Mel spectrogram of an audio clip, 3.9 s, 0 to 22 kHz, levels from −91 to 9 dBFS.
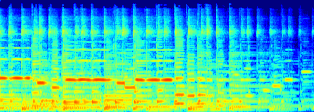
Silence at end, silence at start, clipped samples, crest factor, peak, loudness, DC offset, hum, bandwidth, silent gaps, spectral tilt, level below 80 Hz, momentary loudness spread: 0.05 s; 0 s; under 0.1%; 12 dB; -2 dBFS; -12 LUFS; under 0.1%; none; 17 kHz; none; -5 dB/octave; -52 dBFS; 17 LU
